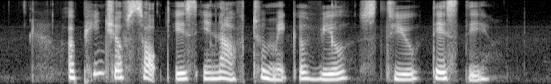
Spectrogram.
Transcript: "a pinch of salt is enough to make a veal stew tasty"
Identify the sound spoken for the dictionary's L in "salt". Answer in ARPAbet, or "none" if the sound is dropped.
none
